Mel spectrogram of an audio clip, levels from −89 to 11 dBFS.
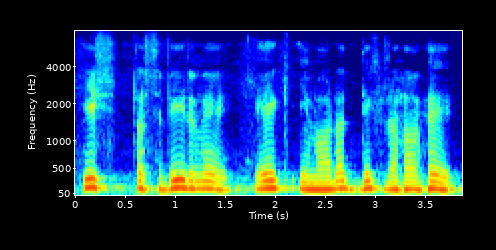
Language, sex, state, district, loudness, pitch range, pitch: Hindi, male, Bihar, Patna, -15 LUFS, 120-140 Hz, 130 Hz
